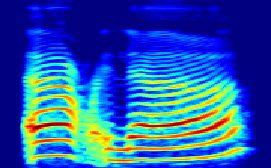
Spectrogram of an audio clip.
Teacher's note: عین وسط حلق سے ادا کیا جاتا ہے باریک آواز کے ساتھ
